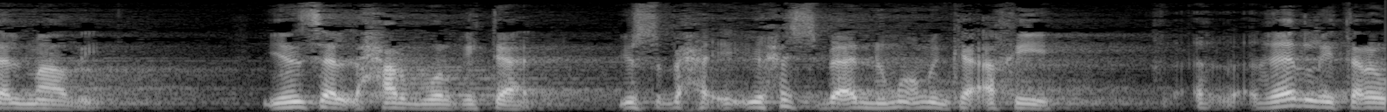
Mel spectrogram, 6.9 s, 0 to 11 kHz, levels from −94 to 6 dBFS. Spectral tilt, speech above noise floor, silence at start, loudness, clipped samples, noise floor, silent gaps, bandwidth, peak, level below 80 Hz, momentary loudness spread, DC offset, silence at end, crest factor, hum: -4.5 dB/octave; 28 dB; 0 s; -23 LUFS; under 0.1%; -51 dBFS; none; 10.5 kHz; -2 dBFS; -72 dBFS; 16 LU; under 0.1%; 0 s; 22 dB; none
